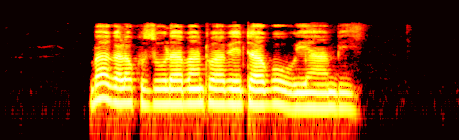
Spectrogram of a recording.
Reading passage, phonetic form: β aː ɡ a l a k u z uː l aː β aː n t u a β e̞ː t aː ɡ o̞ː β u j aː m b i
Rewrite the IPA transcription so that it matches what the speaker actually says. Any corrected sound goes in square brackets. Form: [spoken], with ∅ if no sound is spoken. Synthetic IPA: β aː ɡ a l a k u z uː l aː β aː n t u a β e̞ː t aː ɡ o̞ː β u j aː m b i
